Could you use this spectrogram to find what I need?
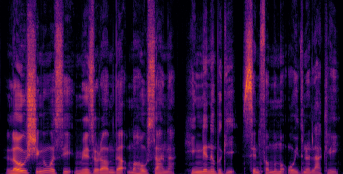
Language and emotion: Manipuri, neutral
